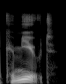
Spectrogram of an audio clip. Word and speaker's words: commute: It's 2 syllables. Co-mute. Co-mute.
